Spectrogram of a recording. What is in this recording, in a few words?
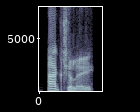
"actually", British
